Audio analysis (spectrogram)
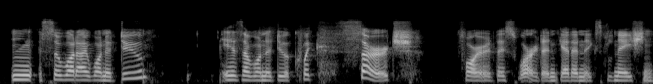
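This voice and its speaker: A woman talks with a German accent at a medium pitch. Her pace is fairly slow, with ordinary pitch variation. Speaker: software trainer. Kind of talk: software tutorial webinar. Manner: hesitant, with fillers and repeats.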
